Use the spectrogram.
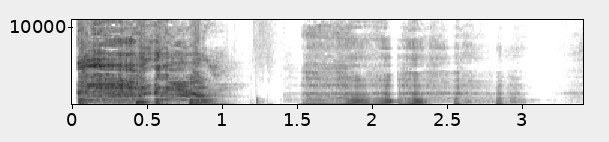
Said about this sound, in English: So, I may have gone on a coughing fit for like, I don't know, maybe about 5 or 6 minutes. So I'm just getting back from that.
